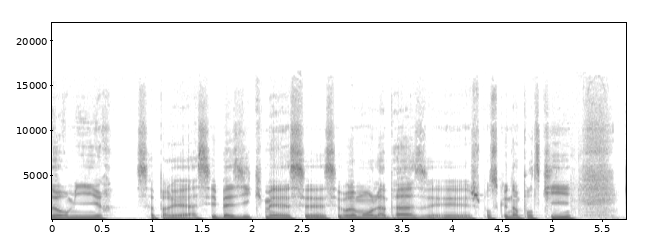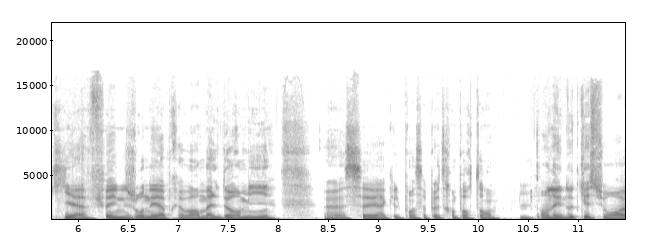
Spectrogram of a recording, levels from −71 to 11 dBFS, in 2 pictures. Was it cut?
yes; 1 cut; at 10.6 s

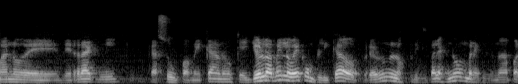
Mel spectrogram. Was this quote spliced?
no; 0 cuts

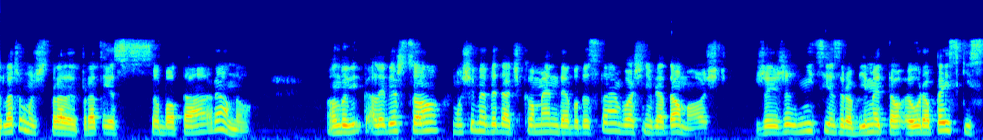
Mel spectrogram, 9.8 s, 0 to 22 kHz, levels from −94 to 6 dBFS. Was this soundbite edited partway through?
yes; 1 cut; at 3.6 s

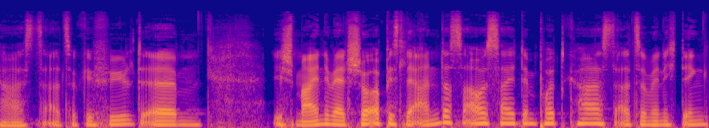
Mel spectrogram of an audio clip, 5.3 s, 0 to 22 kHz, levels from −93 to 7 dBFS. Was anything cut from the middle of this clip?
no; 0 cuts

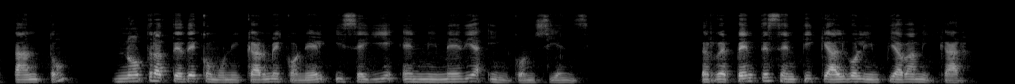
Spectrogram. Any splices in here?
yes; 1 cut; at 6.9 s

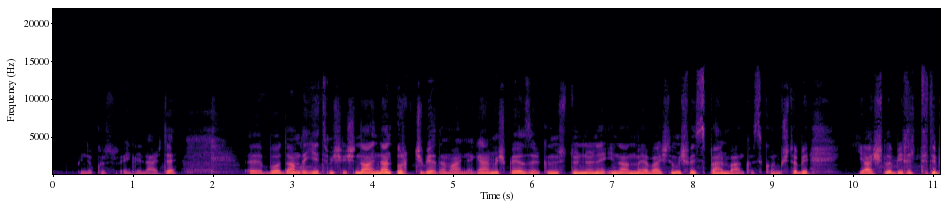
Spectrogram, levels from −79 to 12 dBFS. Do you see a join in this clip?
no; 0 cuts

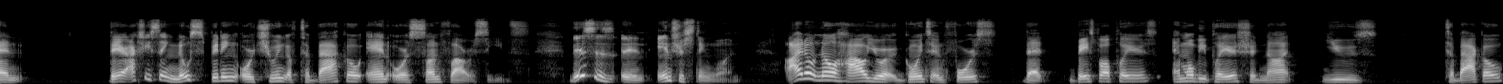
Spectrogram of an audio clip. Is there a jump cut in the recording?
no; 0 cuts

